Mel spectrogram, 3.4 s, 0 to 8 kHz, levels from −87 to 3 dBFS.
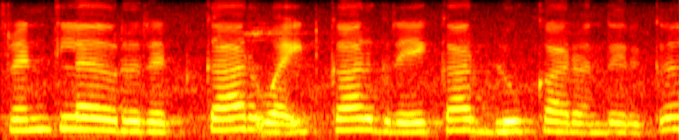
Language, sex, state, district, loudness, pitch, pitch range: Tamil, female, Tamil Nadu, Kanyakumari, -15 LUFS, 225 Hz, 200-235 Hz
